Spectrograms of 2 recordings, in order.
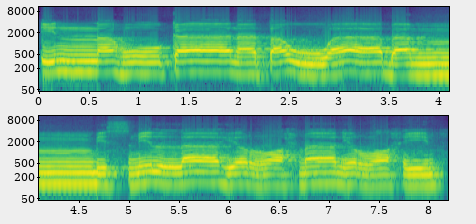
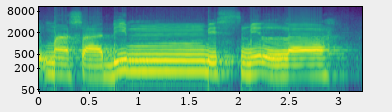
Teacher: Iqlab yaitu tanwinnya berubah jadi huruf mim.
